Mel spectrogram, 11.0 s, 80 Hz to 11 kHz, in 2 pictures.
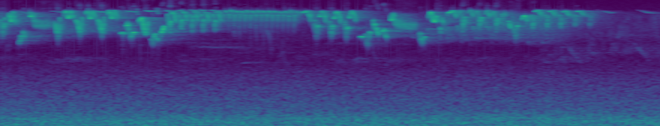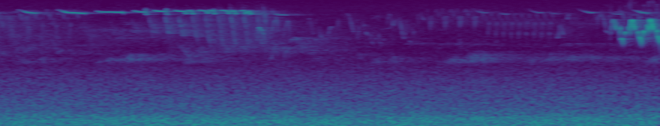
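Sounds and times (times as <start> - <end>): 
Pacific wren singing while perched in the open in a national park: 0.0 - 5.0, 10.6 - 10.9
quiet ambient hiss: 0.0 - 10.9.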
